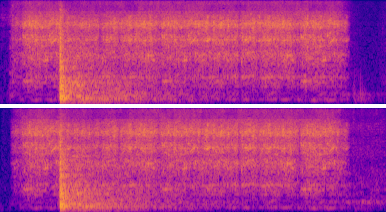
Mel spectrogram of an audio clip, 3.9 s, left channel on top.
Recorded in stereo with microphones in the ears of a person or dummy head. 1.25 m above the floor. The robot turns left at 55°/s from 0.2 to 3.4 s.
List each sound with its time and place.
0.6 s a door slam: 10° left (ahead or behind), 1.7 m; by 0.8 s 5° right (ahead or behind), 1.7 m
